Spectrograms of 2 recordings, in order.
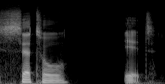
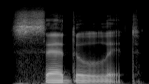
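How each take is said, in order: First: The two words are said slowly and separately. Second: The two words are said fast and blended together. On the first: "he doesn't say settle it" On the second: "He's speaking much faster and he blends those two words together"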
